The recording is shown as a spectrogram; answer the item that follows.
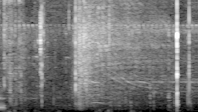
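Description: A cast with a baitcasting rod and reel: a click, then about a second in a sudden rush as the rod swings and line runs off the free-spooling reel, fading away over about a second.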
